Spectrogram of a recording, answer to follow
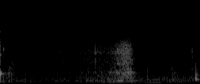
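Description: Faint rubbing and scraping of a plastic cooler sliding into a snug box lined with cured spray foam, swelling and fading about a second in, with a short click near the end.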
